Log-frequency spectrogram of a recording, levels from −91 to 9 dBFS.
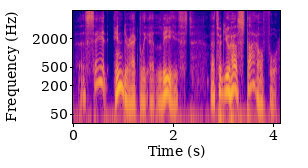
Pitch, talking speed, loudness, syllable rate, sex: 130 Hz, 160 wpm, -19 LUFS, 4.5 syllables/s, male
